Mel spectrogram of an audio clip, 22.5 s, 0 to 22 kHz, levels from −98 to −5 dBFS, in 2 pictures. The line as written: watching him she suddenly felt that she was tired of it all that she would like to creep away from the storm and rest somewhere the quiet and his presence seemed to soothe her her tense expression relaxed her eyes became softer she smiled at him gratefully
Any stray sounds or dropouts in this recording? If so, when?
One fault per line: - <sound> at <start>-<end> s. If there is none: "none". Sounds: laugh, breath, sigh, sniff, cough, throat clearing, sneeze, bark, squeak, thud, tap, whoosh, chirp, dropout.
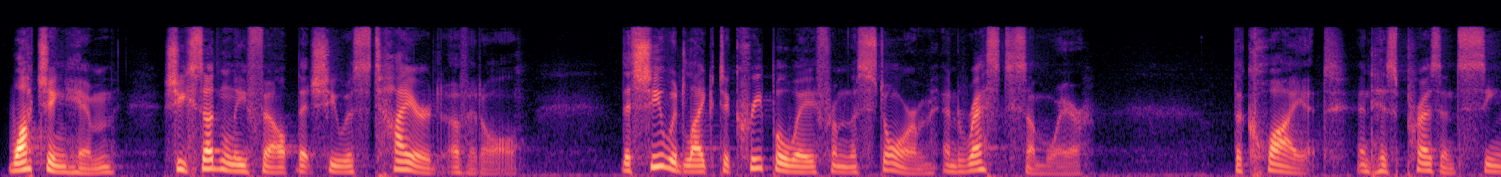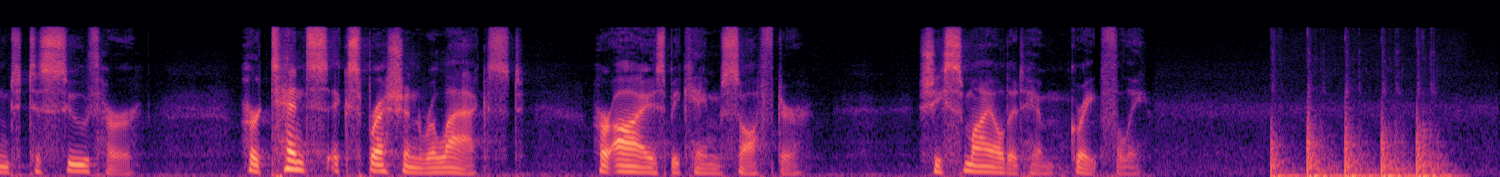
- thud at 20.8-22.3 s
